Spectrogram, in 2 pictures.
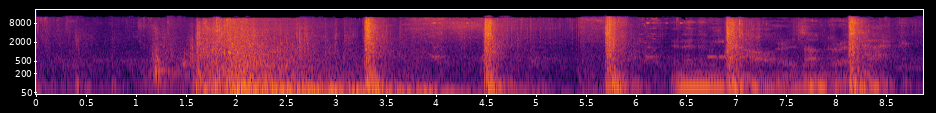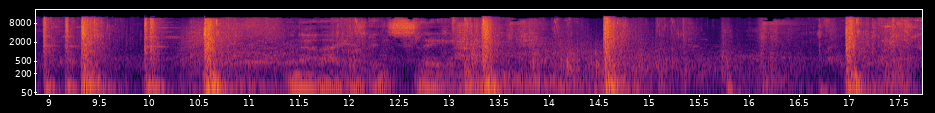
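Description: Melee blows and impacts crack in a video game battle.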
